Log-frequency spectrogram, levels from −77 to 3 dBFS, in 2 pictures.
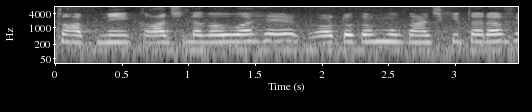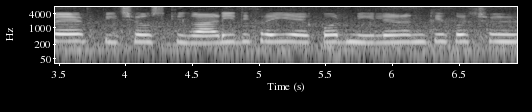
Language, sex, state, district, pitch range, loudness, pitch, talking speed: Hindi, female, Bihar, Muzaffarpur, 245-265 Hz, -16 LUFS, 255 Hz, 215 wpm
